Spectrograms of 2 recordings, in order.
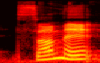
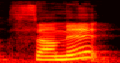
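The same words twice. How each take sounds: First: "summit" said surely, without the questioning rise; confirming it. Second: "Summit" with a questioning rise at the end; trying it out. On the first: Teacher recognizing that it is a real word, confirming it. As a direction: settle on "summit" as found. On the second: Teacher testing whether syllables make a word, trying it out. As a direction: test "Summit" as if asking. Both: Real, not acted.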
